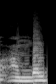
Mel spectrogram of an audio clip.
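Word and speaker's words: humble: देखिए अगला एग्जांपल है, इसको अम्बल पढ़ते हैं, इसको हम्बल नहीं पढ़ते हैं। यानी कि एच आपका क्या है, ये साइलेंट है।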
